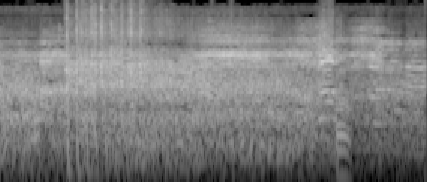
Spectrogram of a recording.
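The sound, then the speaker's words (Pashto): Kalashnikov rifle gunfire from armed men shooting at the Buddha statues in Bamiyan: dense, crackling bursts of shots under loud voices, continuing throughout. “په ټولنیزو رسنیو دی خبری سوی ویډیو کې ښکاري چې شاوخوا لس کسان د بیلابیلو اړخونو د بودا په مجسمو د کلاشینکوف ډزې کوي.”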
